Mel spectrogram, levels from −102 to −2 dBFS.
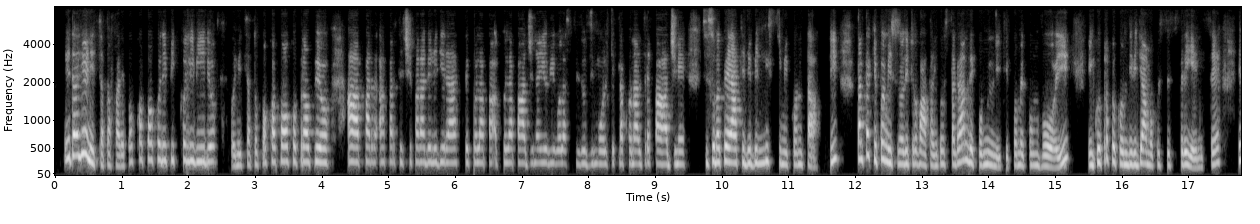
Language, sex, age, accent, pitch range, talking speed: Italian, female, 20-39, native, 205-275 Hz, 210 wpm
